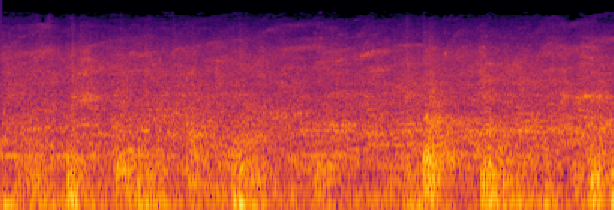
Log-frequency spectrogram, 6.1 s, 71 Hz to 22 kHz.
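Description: Several 1/10-scale electric stock-class RC buggies racing together on a carpet track, their motors whining up and down in pitch as they accelerate and brake. There are irregular low thuds throughout.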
